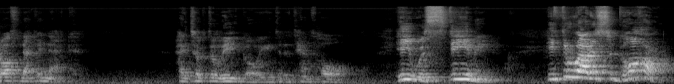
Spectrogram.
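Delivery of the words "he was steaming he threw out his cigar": much higher and louder, building; dramatic buildup; rising tension. Real, not acted. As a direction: pump up the drama. Opponent furious, tension rising.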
